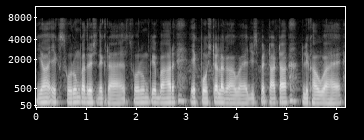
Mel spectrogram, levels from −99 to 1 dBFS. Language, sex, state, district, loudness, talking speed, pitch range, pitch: Hindi, male, Jharkhand, Garhwa, -19 LUFS, 210 wpm, 100-110 Hz, 105 Hz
